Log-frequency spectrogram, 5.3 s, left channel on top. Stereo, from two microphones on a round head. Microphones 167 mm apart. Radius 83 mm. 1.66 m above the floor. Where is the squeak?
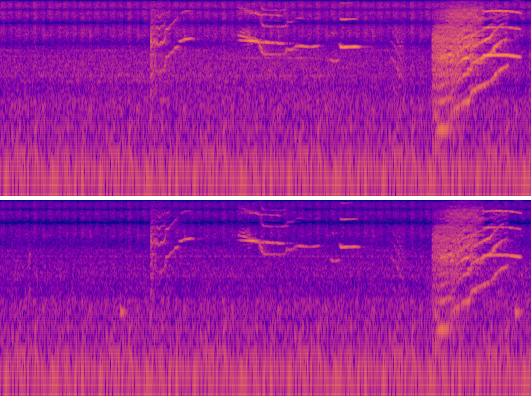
30° left (ahead or behind).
